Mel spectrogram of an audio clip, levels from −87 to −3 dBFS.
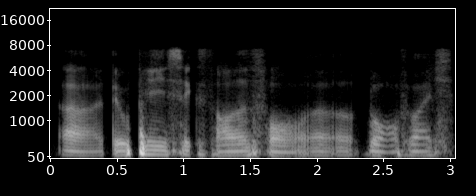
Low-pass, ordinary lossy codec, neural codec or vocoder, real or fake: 7.2 kHz; Opus, 32 kbps; autoencoder, 48 kHz, 32 numbers a frame, DAC-VAE, trained on Japanese speech; fake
